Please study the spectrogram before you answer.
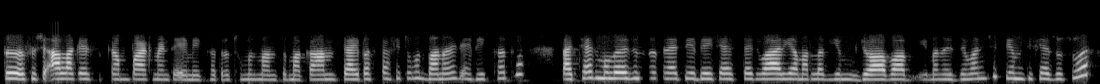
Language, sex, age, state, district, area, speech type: Kashmiri, female, 18-30, Jammu and Kashmir, Shopian, urban, conversation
